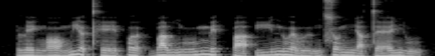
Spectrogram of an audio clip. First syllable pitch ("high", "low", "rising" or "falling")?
low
